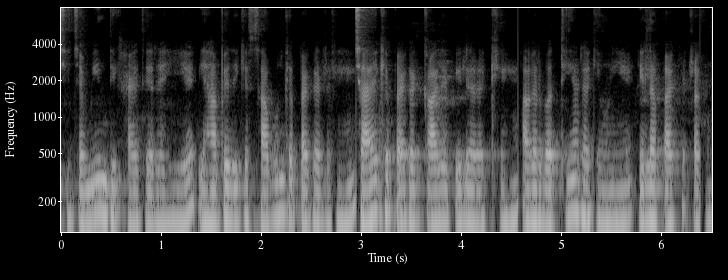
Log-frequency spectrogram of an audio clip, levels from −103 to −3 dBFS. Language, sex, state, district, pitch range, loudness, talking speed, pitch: Hindi, female, Bihar, Darbhanga, 125-135 Hz, -39 LUFS, 250 wpm, 125 Hz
